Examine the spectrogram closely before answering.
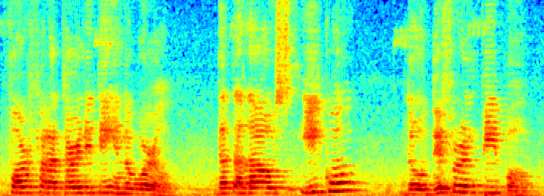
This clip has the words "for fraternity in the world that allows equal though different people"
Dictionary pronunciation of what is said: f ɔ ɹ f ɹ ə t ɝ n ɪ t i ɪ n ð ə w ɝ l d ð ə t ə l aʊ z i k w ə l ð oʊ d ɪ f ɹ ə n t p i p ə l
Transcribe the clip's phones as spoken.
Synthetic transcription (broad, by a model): f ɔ ɹ f ɹ ə t ɝ n ɪ t i ɪ n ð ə w ɝ l d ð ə t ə l aʊ s i k w ə l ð oʊ d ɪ f ɹ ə n t p i p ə l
